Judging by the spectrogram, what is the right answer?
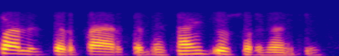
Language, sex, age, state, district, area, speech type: Marathi, male, 30-45, Maharashtra, Akola, rural, conversation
